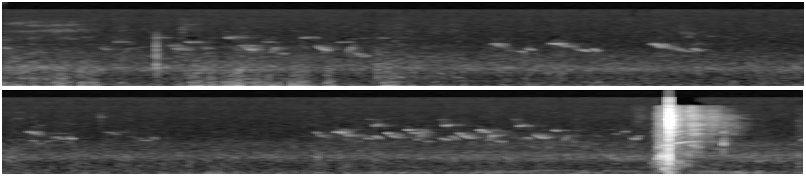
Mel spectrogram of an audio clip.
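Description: A golf driver striking a ball off the tee: one sharp, loud crack about nine seconds in, with a brief ringing tail.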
